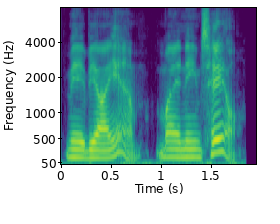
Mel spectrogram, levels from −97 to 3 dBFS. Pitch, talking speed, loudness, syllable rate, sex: 165 Hz, 155 wpm, -14 LUFS, 4.9 syllables/s, male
